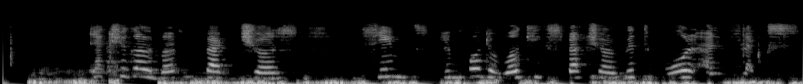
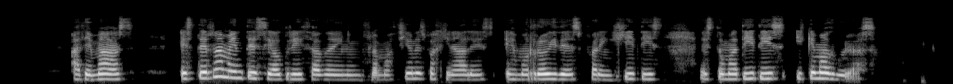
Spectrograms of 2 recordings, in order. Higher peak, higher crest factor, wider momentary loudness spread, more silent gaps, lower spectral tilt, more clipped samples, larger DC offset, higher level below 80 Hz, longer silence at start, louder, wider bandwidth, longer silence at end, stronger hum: second, -6 dBFS vs -2 dBFS; about the same, 16 dB vs 16 dB; second, 6 LU vs 13 LU; neither; first, -5.5 dB/octave vs -2.5 dB/octave; neither; neither; first, -26 dBFS vs -72 dBFS; second, 0 s vs 0.7 s; second, -26 LUFS vs -17 LUFS; second, 7.2 kHz vs 9.4 kHz; second, 0 s vs 0.8 s; neither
